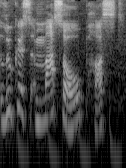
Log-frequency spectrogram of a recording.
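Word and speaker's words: Lukáš Masopust: You've got a right mid, Lucas Masso Pust.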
